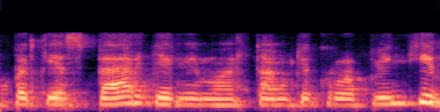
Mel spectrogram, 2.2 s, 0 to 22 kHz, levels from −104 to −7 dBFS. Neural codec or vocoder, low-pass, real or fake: codec, 16 kHz, 16 kbps, FreqCodec, smaller model; 7.2 kHz; fake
